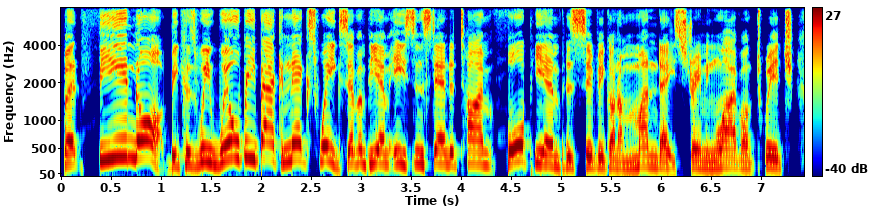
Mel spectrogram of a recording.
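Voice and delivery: announcer voice. Acted. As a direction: boom it out like a host. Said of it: "sign-off announcement".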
